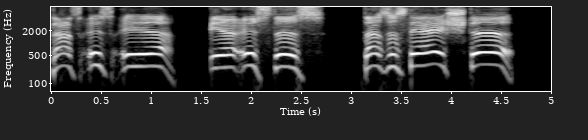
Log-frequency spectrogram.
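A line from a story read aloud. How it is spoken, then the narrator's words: Shout over roaring engine. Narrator (German): Der Ruf des kapuzten, vermummten Todessers drang sogar über das Donnern des Motorradmotors hinweg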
